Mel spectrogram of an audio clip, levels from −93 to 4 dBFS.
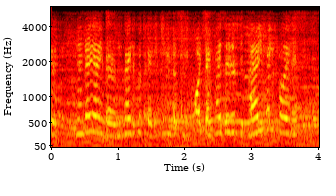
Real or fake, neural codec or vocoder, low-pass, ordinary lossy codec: fake; codec, 32 kHz, 1.9 kbps, SNAC; 5.4 kHz; none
